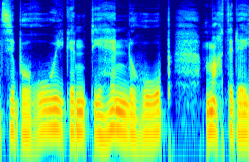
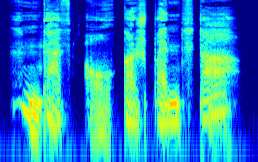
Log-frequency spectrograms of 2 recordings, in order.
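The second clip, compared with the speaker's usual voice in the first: timid, fearful, frightened half-whisper, high pitch; 7 semitones higher, 5 dB quieter than usual. A little boy, told not to wake a girl's parents, asks her, fearful half-whisper. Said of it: "flüsterte der Kleine ängstlich".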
